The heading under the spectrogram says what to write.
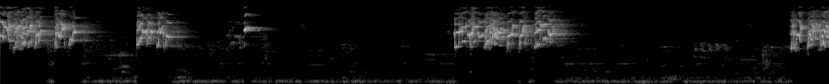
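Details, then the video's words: A lovebird heard beside a fish pond in a home village gives "ngekek" bursts of harsh, buzzy, rapid chattering, each one to two seconds with short pauses between, over a faint low hum. "mendengarkan burung lovebird ngekek"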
